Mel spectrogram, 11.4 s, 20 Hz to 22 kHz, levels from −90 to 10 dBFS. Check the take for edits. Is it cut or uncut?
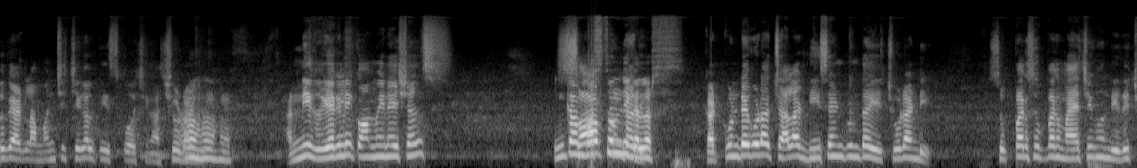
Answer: uncut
